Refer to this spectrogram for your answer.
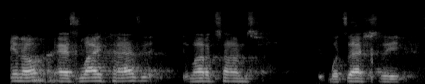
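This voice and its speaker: At a moderate pace, a man talks with an Alabama accent. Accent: Southern US (Alabama). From US South, Alabama. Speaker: actor and storyteller. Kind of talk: casual interview. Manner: halting.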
